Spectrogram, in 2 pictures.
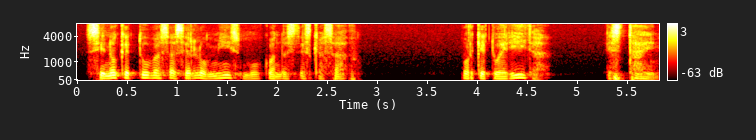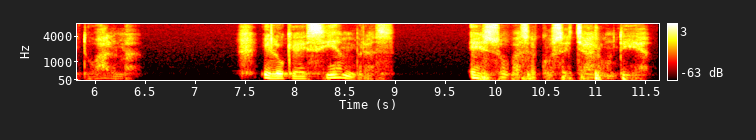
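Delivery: drops to a soft, hushed whisper; hushed warning. Real, not acted. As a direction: lean in and breathe the warning.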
